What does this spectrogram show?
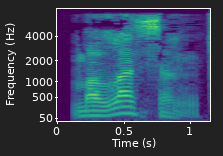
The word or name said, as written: mollescent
